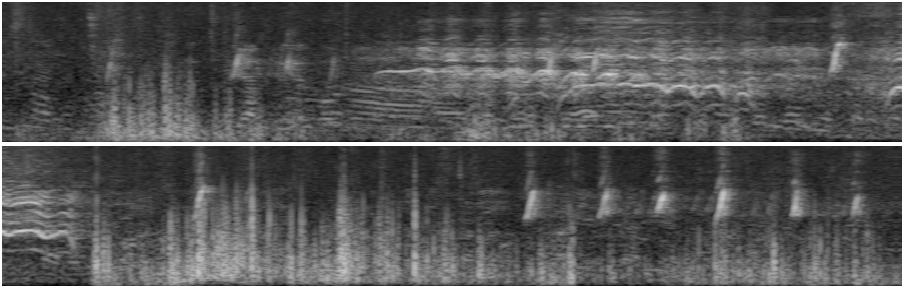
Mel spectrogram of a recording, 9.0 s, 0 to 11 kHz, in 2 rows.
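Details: Polish Coldblood stallion born 2019: a long whinny of stacked harmonics that wavers and falls over about three seconds. Human speech runs beneath it, and loud thumping and handling noise follows.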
